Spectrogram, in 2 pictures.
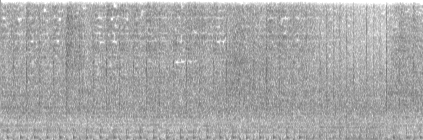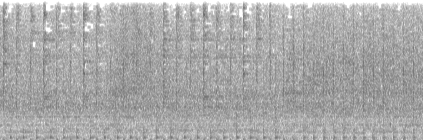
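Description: Heavy-metal drum kit playthrough over the song's backing track. Very fast, even bass drum strokes run throughout, with snare and cymbals on top and the band's music underneath.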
